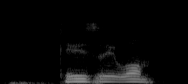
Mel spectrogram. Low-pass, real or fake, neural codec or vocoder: 7.2 kHz; fake; codec, 16 kHz, 0.5 kbps, X-Codec, WavLM features, trained on Multilingual LibriSpeech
